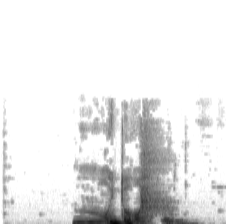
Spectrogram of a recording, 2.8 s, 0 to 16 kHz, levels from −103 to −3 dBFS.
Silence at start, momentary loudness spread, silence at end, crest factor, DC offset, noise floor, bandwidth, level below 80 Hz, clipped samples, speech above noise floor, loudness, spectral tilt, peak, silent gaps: 0.9 s; 18 LU; 0.4 s; 18 dB; under 0.1%; -76 dBFS; 7.6 kHz; -44 dBFS; under 0.1%; 58 dB; -19 LUFS; -9 dB/octave; -2 dBFS; none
